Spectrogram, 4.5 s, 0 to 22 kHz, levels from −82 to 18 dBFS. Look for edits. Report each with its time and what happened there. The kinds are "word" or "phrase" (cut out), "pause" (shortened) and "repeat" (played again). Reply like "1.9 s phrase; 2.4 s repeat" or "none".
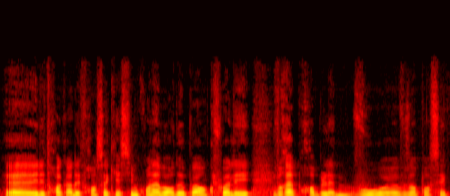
2.1 s word; 2.7 s word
